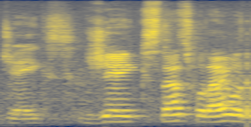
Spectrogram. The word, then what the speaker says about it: Jaques: think in the restoration I pronounce it Jake.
